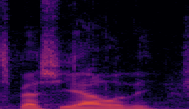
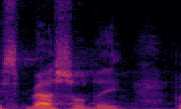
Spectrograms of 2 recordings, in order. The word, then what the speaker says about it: speciality: I like that word, speciality. We Americans, we say specialty, but we British say speciality.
